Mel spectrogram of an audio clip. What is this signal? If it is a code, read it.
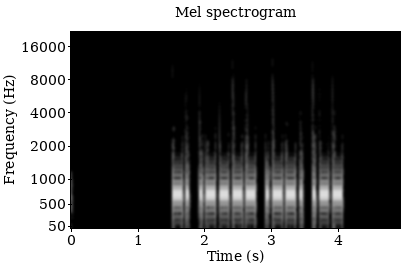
Morse code, heard as a keyed tone, about 24 wpm, 700 Hz. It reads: N1PW
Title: Speed Racing - USA 1x2 Call Signs 20wpm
